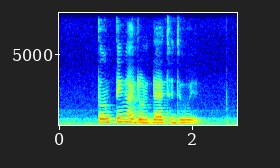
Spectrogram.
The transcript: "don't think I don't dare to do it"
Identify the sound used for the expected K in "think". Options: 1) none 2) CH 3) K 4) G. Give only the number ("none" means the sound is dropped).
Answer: 1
